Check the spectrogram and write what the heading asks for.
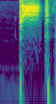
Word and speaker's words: Psst: Psst. – How do you spell that? – P-S-S-T.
